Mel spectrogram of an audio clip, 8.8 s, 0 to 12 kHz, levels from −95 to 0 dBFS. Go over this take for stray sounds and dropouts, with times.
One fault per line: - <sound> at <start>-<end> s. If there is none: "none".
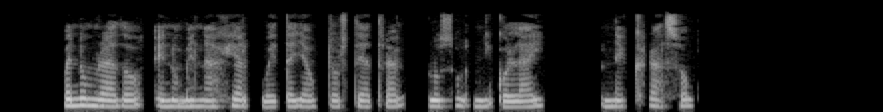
none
